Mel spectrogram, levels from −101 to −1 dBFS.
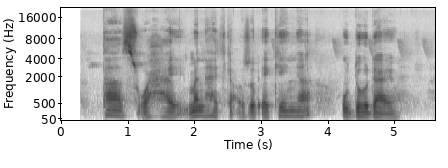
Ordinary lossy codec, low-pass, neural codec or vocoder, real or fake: none; none; vocoder, 44.1 kHz, 128 mel bands every 512 samples, BigVGAN v2; fake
